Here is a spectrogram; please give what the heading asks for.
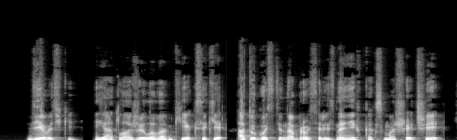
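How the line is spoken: Giggling. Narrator (Russian): хихикнула Наталья

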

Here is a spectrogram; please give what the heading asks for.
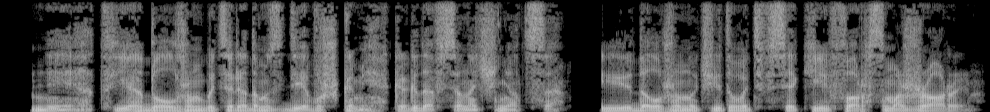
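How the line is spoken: Plain. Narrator (Russian): ответил я ей

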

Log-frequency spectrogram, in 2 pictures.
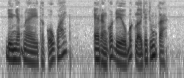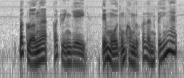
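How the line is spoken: Soft whisper in ear. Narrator (Vietnamese): Lệnh Hồ Xung nói khẽ vào tai Nghi Lâm

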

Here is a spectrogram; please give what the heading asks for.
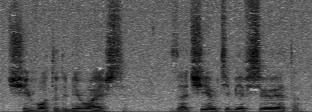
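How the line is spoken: Weary question. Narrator (Russian): устало спросил разведчик

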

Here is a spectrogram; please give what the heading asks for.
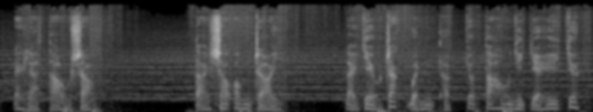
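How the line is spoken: Soft then screaming, coughing. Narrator (Vietnamese): Lúc đầu mụ còn nói chuyện nhỏ nhẹ, nhưng sau đó càng ngày mụ càng hét to lên, hét đến nỗi ho sặc sụa

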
